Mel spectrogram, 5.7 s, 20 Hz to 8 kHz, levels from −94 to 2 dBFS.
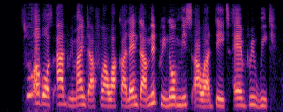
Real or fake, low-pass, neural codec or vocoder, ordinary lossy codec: fake; 7.2 kHz; codec, 16 kHz, 0.8 kbps, ZipCodec; none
